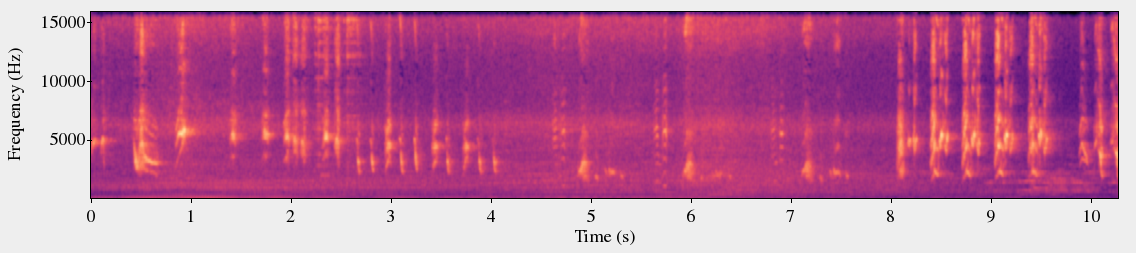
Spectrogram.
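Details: Long-tailed shrike in full-fill song meant to provoke other shrikes to sing: scattered high chirps and short notes over a steady low rumble, with denser rapid chirping near the end.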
